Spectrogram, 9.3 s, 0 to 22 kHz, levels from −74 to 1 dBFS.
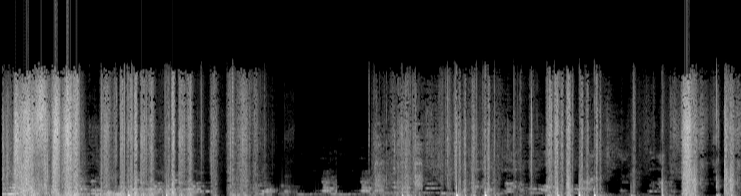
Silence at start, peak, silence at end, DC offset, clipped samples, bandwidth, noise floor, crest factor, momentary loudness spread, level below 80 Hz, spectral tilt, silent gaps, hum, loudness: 0 s; 0 dBFS; 0 s; under 0.1%; under 0.1%; over 20 kHz; -41 dBFS; 18 dB; 24 LU; -42 dBFS; -2 dB/octave; none; none; -15 LUFS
